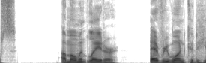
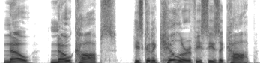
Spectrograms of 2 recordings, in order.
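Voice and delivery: urgent, higher-pitched plea; alarmed refusal; 7 semitones higher than usual. A narrator's reading. Friend begs others not to call the cops, alarmed. Frantic plea against calling police.

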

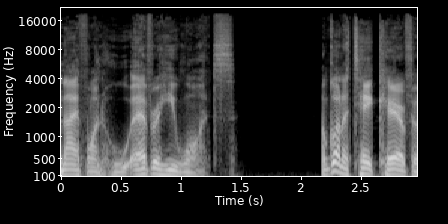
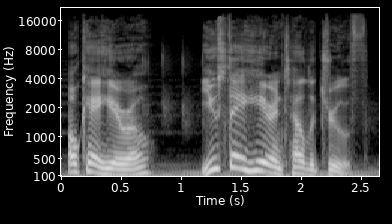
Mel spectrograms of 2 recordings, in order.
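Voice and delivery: higher, mocking, dry tone; sarcastic Mick; 4 semitones higher than usual. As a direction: needle the do-gooder.

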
